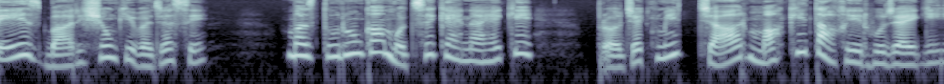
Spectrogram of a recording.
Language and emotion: Urdu, sad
